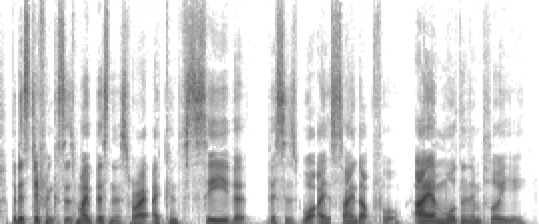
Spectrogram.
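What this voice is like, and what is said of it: Tired, exhausted-sounding voice. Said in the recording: “I'm kind of exhausted, as you can probably tell from my voice.”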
